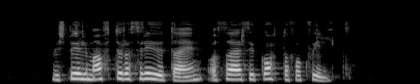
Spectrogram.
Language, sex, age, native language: Icelandic, female, 40-49, Icelandic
